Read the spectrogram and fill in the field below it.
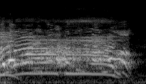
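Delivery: slow, crying shout for water; desperate crying yell at the friend; panicked yell. Acted. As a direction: wail at him to bring water.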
